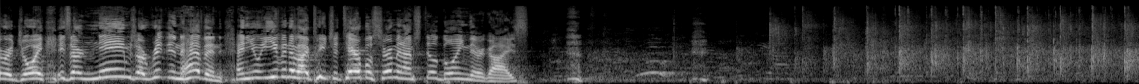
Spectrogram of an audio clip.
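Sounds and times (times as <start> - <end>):
speech: 0.0 - 6.0
laughter: 5.4 - 7.6
audience clapping: 6.7 - 11.3.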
